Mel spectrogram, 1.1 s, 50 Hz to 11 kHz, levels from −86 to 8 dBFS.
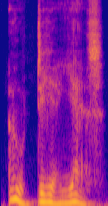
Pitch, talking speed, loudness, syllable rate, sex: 110 Hz, 165 wpm, -14 LUFS, 3.4 syllables/s, male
